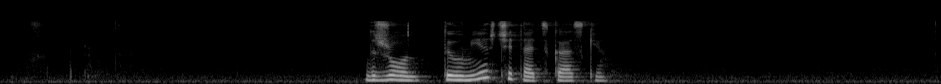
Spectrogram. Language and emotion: Russian, neutral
